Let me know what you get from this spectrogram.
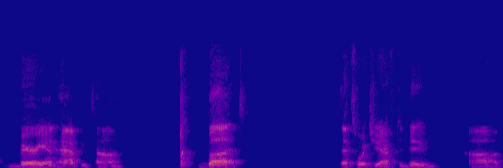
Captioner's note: claps hands together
